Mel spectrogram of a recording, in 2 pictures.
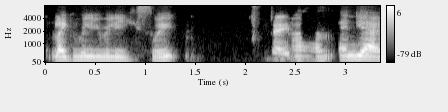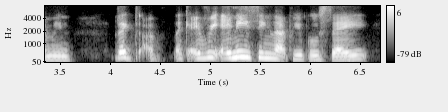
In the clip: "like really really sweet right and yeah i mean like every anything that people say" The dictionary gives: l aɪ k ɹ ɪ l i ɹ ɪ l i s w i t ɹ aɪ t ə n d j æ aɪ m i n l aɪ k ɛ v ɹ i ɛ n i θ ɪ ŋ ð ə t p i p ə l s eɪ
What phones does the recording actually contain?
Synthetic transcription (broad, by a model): l aɪ k ɹ ɪ l i ɹ ɪ l i s w i t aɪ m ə n j æ aɪ m i n l aɪ k ɛ v ɹ i ɛ n i θ ɪ ŋ ð ə t p i p ə l s eɪ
